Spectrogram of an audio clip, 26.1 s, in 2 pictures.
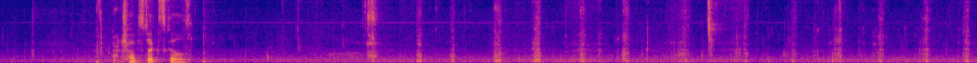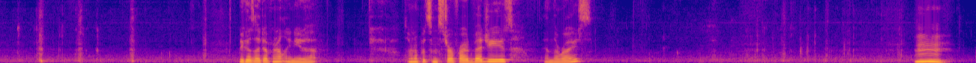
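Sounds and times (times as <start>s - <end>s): crunchy cucumber chewing: 2.6s - 16.0s, 21.4s - 25.2s.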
